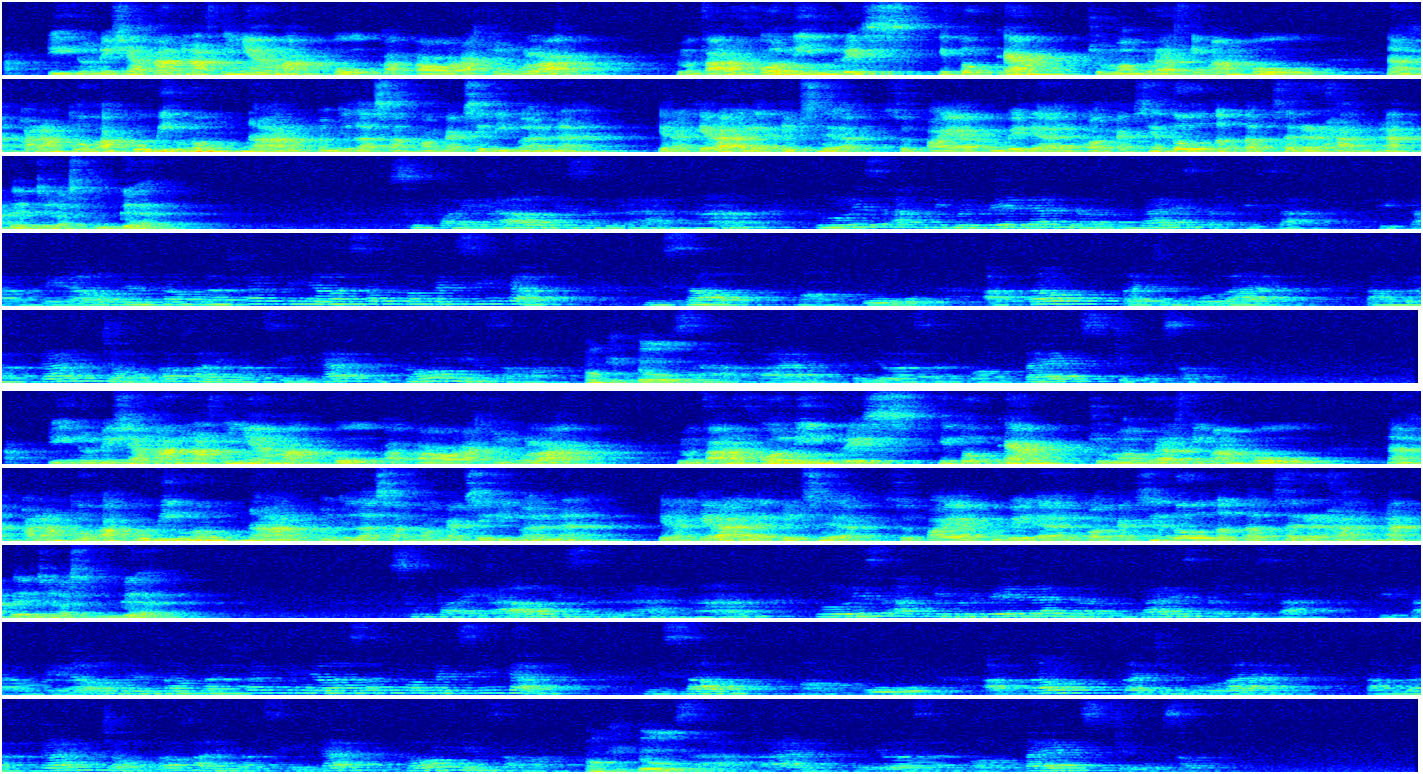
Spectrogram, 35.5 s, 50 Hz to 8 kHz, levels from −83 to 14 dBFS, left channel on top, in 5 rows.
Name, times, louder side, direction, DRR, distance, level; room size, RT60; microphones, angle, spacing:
voice 1, 0.2-2.9 3.4-6.5 6.9-10.1 10.4-14.9 31.3-31.8, left 1 dB, 45° left, -8 dB, 0.5 m, -26 dB
voice 2, 16.1-20.7 21.1-24.0 24.5-25.0 25.2-25.9 26.2-27.7 28.1-31.1 31.7-34.3, equal, 5° left, -10 dB, 1.0 m, -38 dB
2.2 x 2.1 x 3.0 m, 0.81 s
head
